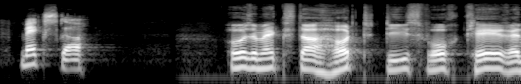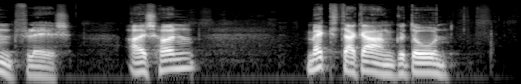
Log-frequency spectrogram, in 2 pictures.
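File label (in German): "maegksger", wittlicher woerterbuch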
